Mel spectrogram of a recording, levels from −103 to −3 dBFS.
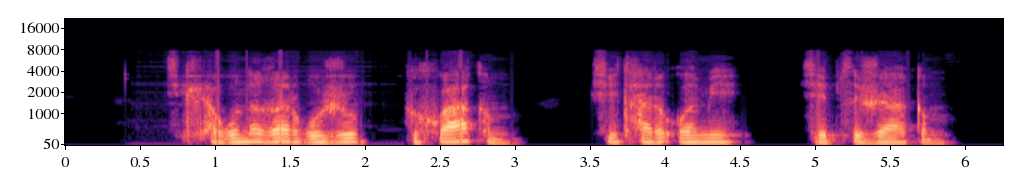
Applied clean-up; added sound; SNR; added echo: neural separator model SepFormer DNS4.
